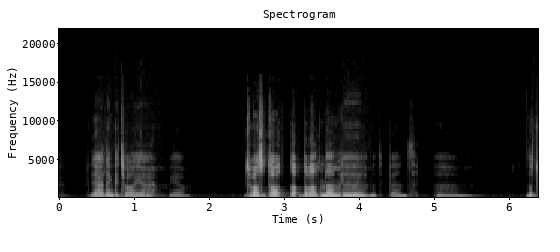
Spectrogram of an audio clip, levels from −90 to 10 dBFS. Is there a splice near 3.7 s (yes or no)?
yes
